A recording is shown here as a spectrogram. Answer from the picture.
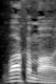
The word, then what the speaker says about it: Waccamaw: and I'm probably going to say this wrong, the Waccamaw River? Is that right? – Waccamaw.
